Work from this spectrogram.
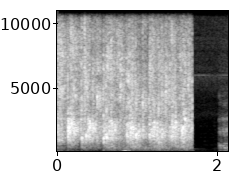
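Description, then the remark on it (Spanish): An audience claps steadily in a dense, crackling wash of applause that holds loud for under two seconds, then cuts off abruptly into near silence before a faint return. “Eso merita un aplauso de nosotros.”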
